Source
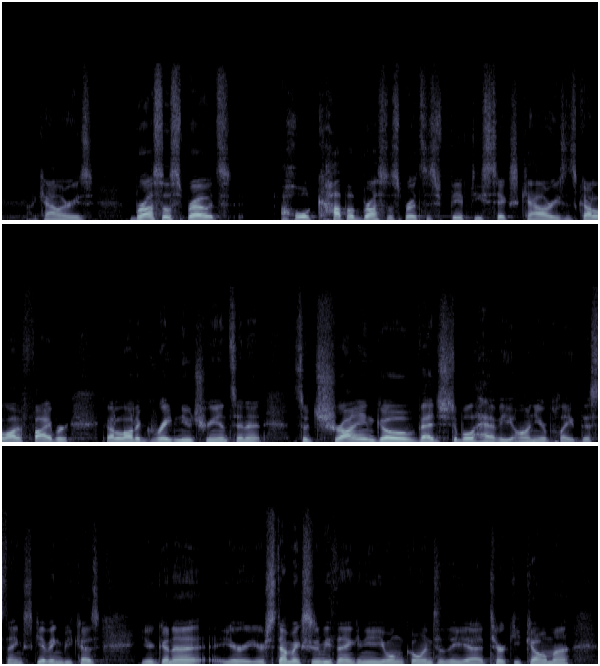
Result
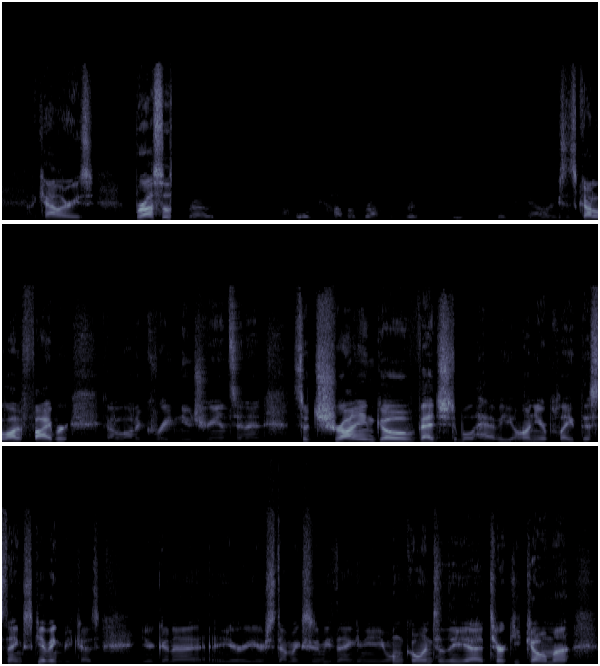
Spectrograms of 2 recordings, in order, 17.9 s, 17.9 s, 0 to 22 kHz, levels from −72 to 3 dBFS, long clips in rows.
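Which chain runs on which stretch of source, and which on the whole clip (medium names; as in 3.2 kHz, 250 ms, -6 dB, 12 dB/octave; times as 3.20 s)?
1.69–5.57 s: band-pass filter 350 Hz, Q 1.8 + feedback comb 360 Hz, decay 0.18 s, mix 70% + three-phase chorus
6.67–8.64 s: tilt shelf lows -7.5 dB, about 900 Hz + compression 3:1, threshold -39 dBFS + feedback comb 54 Hz, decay 0.26 s, mix 70%
10.43–11.17 s: compression, threshold -34 dBFS + tilt shelf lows +4 dB, about 1.3 kHz
12.46–15.83 s: companding laws mixed up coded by A + peaking EQ 1.9 kHz +7.5 dB 0.61 oct + compression, threshold -39 dBFS
whole clip: high-pass 1.4 kHz 12 dB/octave; treble shelf 3.9 kHz +6.5 dB; trim +2 dB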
